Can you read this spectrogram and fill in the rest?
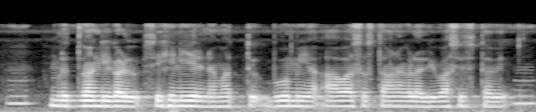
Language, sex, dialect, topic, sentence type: Kannada, male, Coastal/Dakshin, agriculture, statement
